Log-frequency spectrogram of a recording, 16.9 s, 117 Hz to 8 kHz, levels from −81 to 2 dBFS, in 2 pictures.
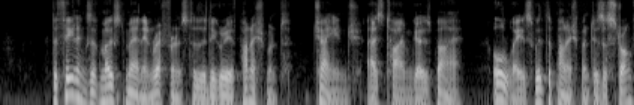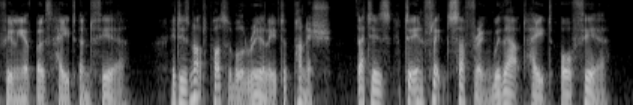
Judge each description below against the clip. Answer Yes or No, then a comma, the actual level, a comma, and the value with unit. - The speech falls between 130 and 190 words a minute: Yes, average, 165 wpm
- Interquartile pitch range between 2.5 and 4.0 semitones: No, average, 5.1 semitones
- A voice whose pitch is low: Yes, very low, 80 Hz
